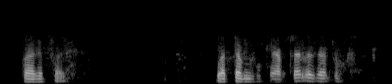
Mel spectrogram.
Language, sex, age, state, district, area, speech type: Manipuri, male, 45-60, Manipur, Kangpokpi, urban, conversation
